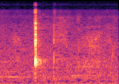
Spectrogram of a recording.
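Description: A sleeping baby lets out one sharp, close hiccup, followed a moment later by a fainter second hiccup, in an otherwise quiet room.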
